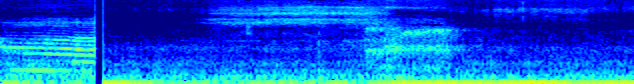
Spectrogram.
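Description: Domestic cat giving one short, slightly falling meow right at the start, cut off abruptly.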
